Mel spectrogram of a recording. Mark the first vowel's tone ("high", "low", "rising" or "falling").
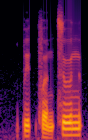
rising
